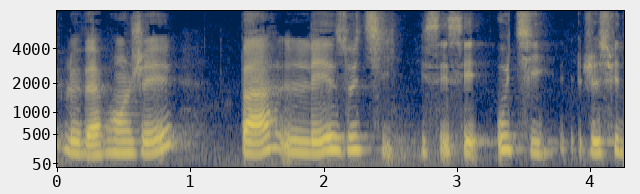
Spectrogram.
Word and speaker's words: outils: Donc, outils. Donc, les enfants ne rangent pas les outils. Outils, c'est une exception, on ne prononce ni le L ni le S.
